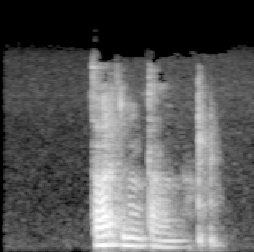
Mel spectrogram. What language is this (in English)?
Czech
